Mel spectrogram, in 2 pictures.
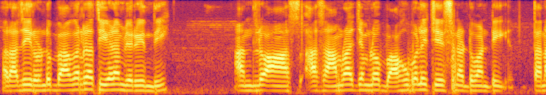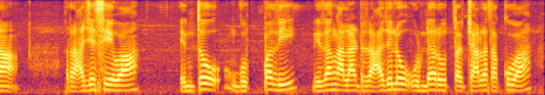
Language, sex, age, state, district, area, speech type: Telugu, male, 18-30, Telangana, Hyderabad, urban, spontaneous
